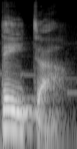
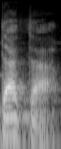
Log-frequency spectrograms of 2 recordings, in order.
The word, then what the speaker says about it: data: a deux prononciations différentes ce mot se prononce Datta pour les Britanniques et data pour les Américains donc deta c'est l'accent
